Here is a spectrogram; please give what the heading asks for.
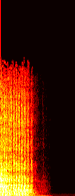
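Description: A single loud, brief horse whinny, harsh and bright, lasting about half a second before trailing off quickly into silence. No one speaks.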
